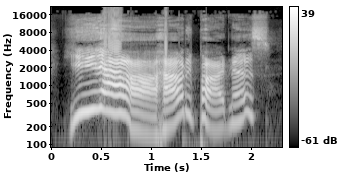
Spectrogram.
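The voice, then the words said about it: Cartoon cowboy character voice. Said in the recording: “my best Woody impression ... It sounded like a cross between Woody and Forky ... I'm not the greatest at impressions”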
